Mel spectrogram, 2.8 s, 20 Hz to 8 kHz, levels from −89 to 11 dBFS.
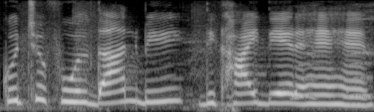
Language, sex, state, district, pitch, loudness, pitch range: Hindi, female, Jharkhand, Palamu, 265 Hz, -15 LUFS, 250-305 Hz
